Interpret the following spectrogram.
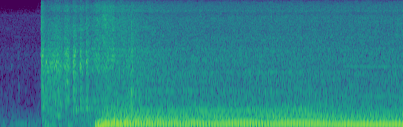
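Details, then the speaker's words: Mustang with completely dead battery, jump-started with Hulkman Alpha Pro jump pack: cranks briefly, catches, settles into a steady low idle, then cuts off when the pack is turned off; owner thinks the alternator is dead, not confirmed. "Yeah, it cut off because not because of the jump box, but because of the uh the car."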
